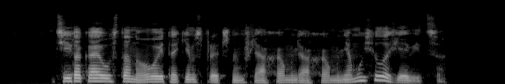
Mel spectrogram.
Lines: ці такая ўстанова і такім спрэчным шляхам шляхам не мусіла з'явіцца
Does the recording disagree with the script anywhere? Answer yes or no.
no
